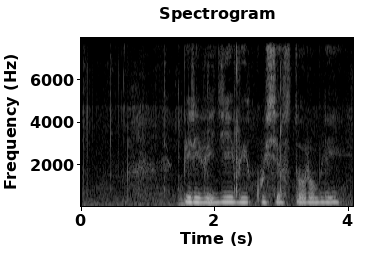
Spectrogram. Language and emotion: Russian, sad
